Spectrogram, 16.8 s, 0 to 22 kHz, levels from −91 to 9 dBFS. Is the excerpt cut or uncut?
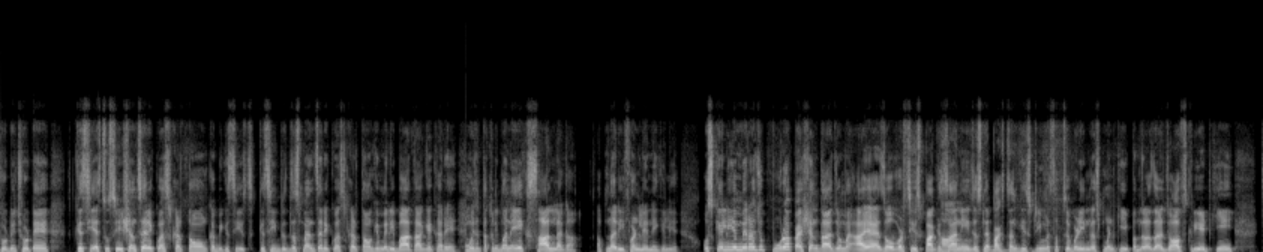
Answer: cut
